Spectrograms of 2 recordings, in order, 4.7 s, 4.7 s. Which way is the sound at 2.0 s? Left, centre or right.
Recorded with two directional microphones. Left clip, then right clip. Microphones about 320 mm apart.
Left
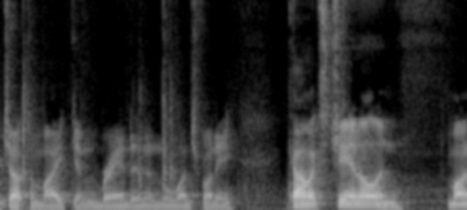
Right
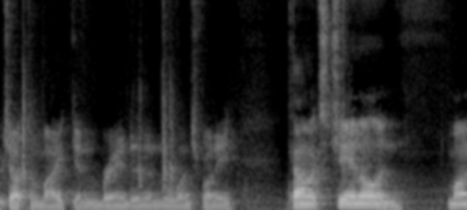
Left.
